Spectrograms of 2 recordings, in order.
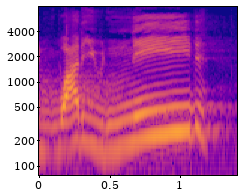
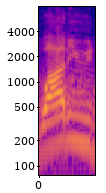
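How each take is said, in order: First: Why do you NEED, need leaned on and raised; stress on need. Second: Said in the usual way. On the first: Shown as a demonstration. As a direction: land the weight on need. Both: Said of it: "that's the emphasis".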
